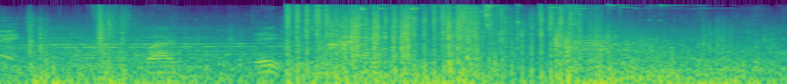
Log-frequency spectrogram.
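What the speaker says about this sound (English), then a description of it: "Designating target for airstrike." Heavy gunfire and booming blasts during an airstrike in Call of Duty Warzone, loud dense bursts with sharp explosive cracks close by, and a brief spoken word over the noise.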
